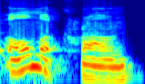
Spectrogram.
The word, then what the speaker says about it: Omicron: And then we started talking about COVID and I'm going to pronounce it right. Thank you to Mike Deering, the Omicron strain of the virus.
